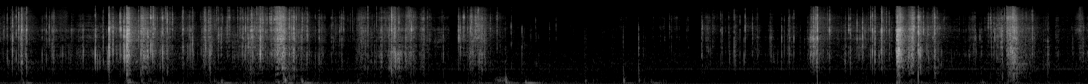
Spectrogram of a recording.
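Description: A shiny foil trading-card pack being torn open and crinkled by hand, in two spells of tearing and rustling with a quieter gap of about two seconds in the middle.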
